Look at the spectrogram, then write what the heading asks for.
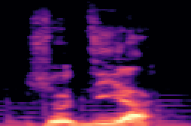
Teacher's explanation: la Y en creol es una Y sonora, en donde nos tiene que vibrar la caja torácica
